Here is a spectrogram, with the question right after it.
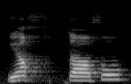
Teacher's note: خا حروف حلقی میں سے ہے، حلق سے ادا کیا جائے گا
